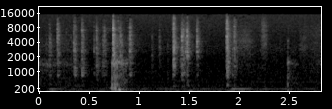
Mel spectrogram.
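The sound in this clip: Someone types a message on a keyboard, producing many faint, quick keystroke clicks in an uneven rhythm with a few louder taps.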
